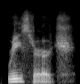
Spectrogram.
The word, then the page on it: research: American English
